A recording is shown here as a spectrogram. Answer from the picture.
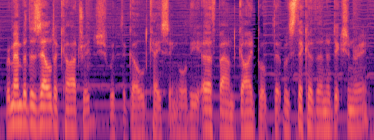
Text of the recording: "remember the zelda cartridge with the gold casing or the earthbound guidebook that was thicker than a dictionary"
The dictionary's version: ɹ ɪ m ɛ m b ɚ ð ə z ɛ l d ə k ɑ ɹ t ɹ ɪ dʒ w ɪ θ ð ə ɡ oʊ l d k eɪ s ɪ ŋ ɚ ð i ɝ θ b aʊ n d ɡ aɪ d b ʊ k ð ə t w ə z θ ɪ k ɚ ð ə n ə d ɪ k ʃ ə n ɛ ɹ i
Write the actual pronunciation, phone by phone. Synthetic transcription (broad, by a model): ɹ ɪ m ɛ m b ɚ ð ə z ɛ l d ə k ɑ ɹ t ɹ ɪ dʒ w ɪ ð ə ɡ oʊ l d k eɪ s ɪ ŋ ɚ ð i ɝ θ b aʊ n ɡ aɪ d b ʊ k ð ə t w ə z θ ɪ k ɚ ð ə n ə d ɪ k ʃ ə n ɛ ɹ i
